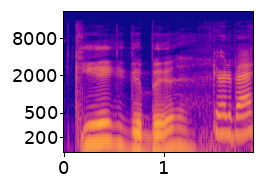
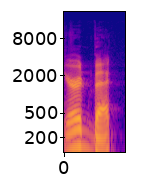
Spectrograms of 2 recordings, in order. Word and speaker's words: Gerdebeck: Ellen Girdbeck. Gerdebeck. Gerdebeck? Gerdebeck. You pronounce the E in the middle there?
